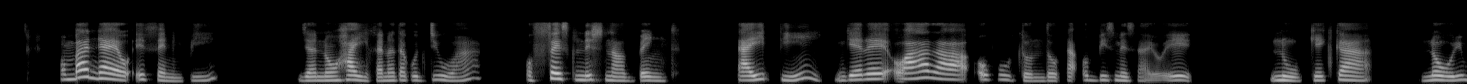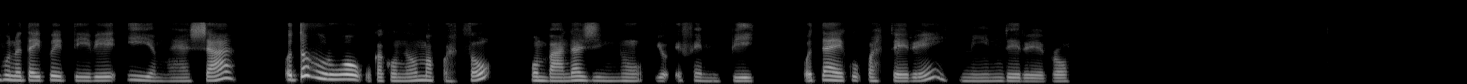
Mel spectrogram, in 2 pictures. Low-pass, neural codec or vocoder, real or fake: 7.2 kHz; codec, 24 kHz, 0.9 kbps, WavTokenizer, large speech release; fake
